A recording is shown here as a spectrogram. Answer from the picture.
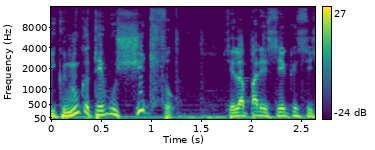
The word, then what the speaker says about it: Shih Tzu: Além de praticar o furto da moto, levou também o cachorrinho da, da raça Shih Tzu. Não sei se eu estou pronunciando certo. – Tá, é, tá é, certo, é, tá, é, certinho, é Shih Tzu.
